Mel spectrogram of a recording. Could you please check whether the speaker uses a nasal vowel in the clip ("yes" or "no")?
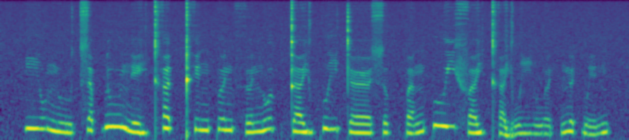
no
